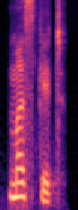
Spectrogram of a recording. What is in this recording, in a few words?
"musket", Indian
